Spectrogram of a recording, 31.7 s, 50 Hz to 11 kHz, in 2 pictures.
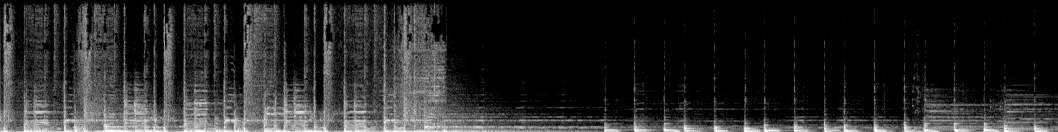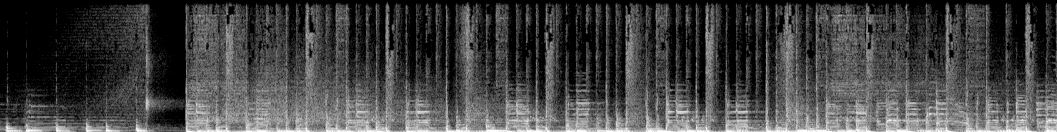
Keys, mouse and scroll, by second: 1.0 click, 5.8 alt+scroll down 1, 7.0 click, 9.9 ctrl+c, 10.6 click, 15.1 ctrl+v, 16.4 click, 19.6 ctrl+z, 20.7 click, 23.8 alt+Num_Lock, 23.9 alt+click, 24.9 alt+shift+click, 25.7 alt+shift+click, 26.8 click, 27.6 alt+scroll up 1, 30.0 a.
